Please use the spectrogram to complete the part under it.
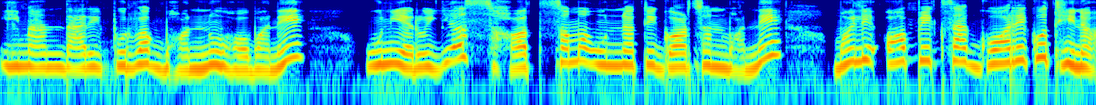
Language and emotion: Nepali, surprised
